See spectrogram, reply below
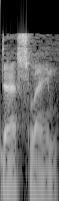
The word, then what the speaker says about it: Dashlane: It's called Dashlane, Dashlane, and not as I sometimes pronounce it, Dashlane, it's a South African, Dashlane.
